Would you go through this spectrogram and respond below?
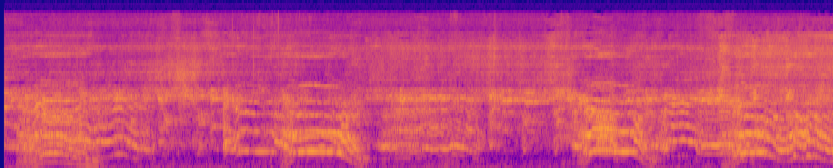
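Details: Pet dog Cody howling along to a playback of his own earlier recorded howling at another dog, long wavering howls rising then falling, several overlapping voices repeating every few seconds, with a brief human voice.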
